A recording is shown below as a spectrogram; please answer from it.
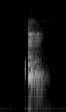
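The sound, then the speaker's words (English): A single brief nose blow: a short, faint honking puff lasting under half a second, with a tiny click just before it, alone in silence. “I got to blow my nose.”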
